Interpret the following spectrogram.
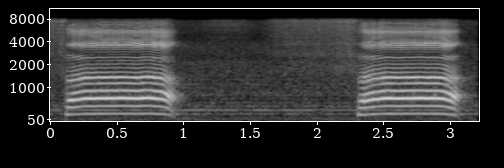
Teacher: this sound is formed with the upper teeth and lower lip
